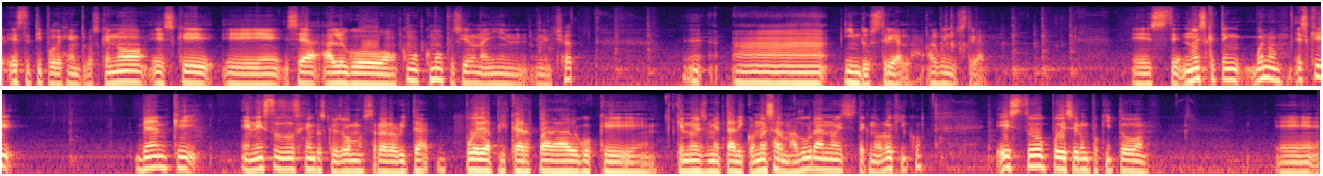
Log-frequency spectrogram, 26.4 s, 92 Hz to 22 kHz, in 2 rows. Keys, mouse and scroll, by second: 0.2-1.1 scroll down 4, 1.5 scroll up 1, 1.5 scroll down 1, 1.5 scroll up 2, 4.0 alt+Tab, 6.8-7.5 scroll up 3, 7.5-8.5 scroll up 1, 8.5-9.0 scroll down 2, 9.5 alt+Tab, 11.1 alt+click, 13.5 scroll up 1, 13.7 scroll down 1, 14.3 middle click, 14.3 scroll up 1, 15.0 middle click, 20.0 middle click, 20.0 scroll up 1, 20.9 click, 23.0-25.1 scroll down 2, 25.1 click, 25.8 click.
